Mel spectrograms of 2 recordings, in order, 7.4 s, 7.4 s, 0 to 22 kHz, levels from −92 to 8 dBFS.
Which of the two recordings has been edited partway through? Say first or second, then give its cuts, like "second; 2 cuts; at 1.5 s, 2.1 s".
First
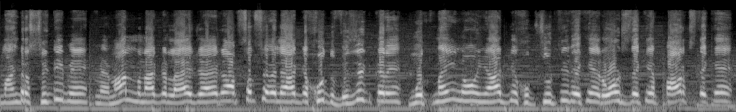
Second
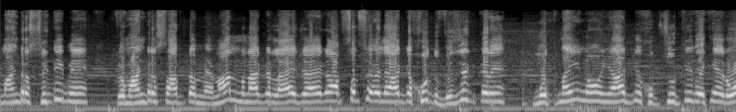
first; 2 cuts; at 1.0 s, 4.0 s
